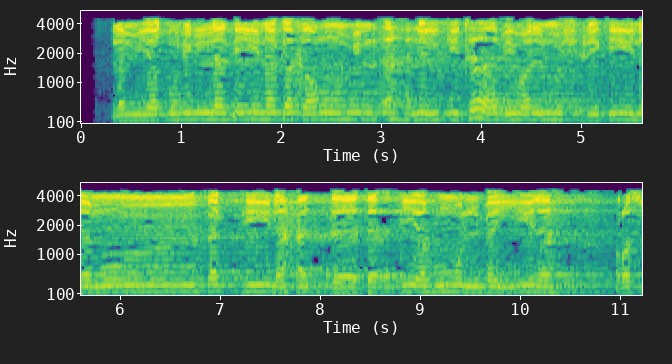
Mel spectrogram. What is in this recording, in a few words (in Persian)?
ترتیل; صابر عبدالحکم; سوره بینه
